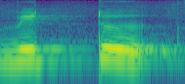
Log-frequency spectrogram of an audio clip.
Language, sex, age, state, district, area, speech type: Tamil, female, 45-60, Tamil Nadu, Tirupattur, rural, read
